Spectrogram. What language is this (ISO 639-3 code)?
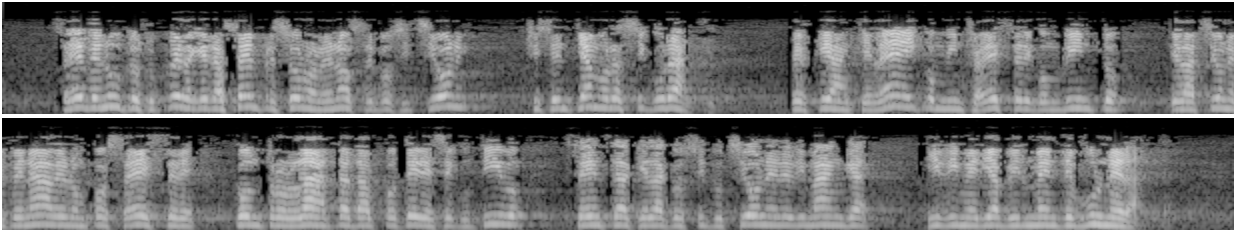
ita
